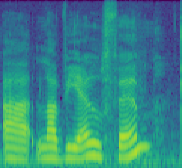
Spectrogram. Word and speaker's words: La Vieille Ferme: Yeah, there's a $18 one here, La Vieille Ferme.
